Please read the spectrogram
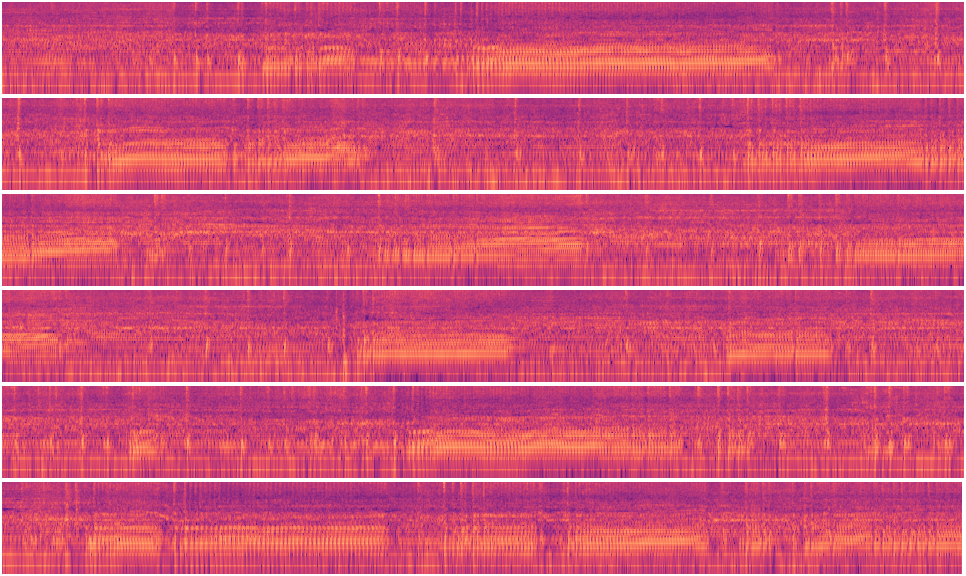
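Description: Dirt bike engine being ridden on single track, its pitch climbing and dropping over and over as the throttle is opened and rolled off every second or two. A steady rushing noise runs underneath.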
